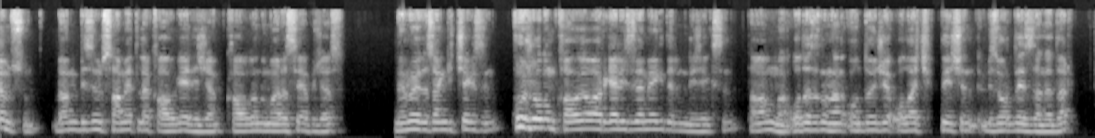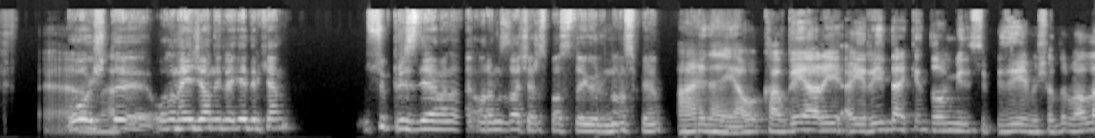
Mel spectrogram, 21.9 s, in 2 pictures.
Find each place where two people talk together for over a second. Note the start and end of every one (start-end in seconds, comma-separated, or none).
none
